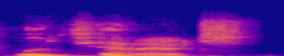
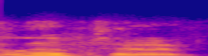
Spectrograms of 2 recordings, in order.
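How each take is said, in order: First: It is said the American way, as loo-tenant. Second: It is said the British way, as lef-tenant. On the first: "as we say in American English" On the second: "cross upon the say"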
